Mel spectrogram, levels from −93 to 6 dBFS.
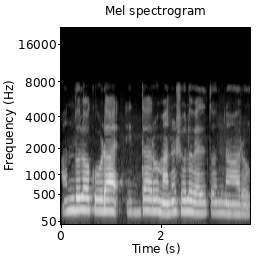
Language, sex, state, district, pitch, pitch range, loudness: Telugu, female, Andhra Pradesh, Sri Satya Sai, 185 Hz, 170-200 Hz, -17 LUFS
